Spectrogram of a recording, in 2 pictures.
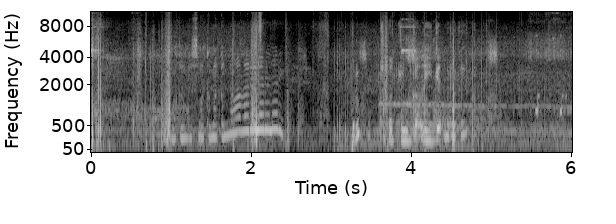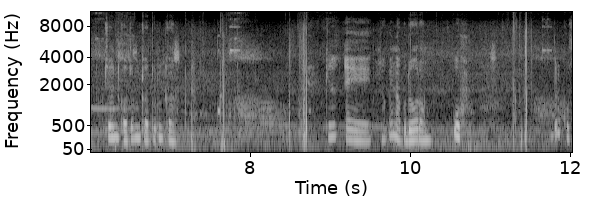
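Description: A young man talks close to a phone microphone with animation.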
